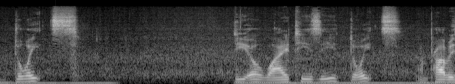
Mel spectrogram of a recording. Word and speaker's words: Deutz: corrected numerous times that this is not Deutz it's just my Appalachian American and me saying dudes this is Dwight's do ytz Deutz I'm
